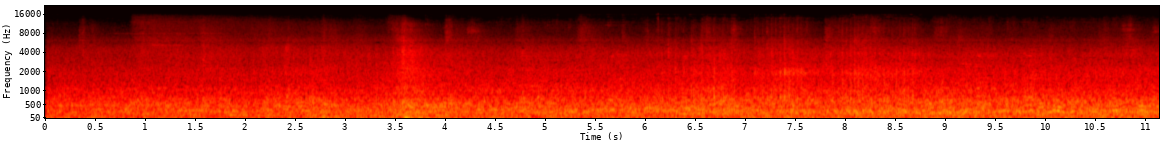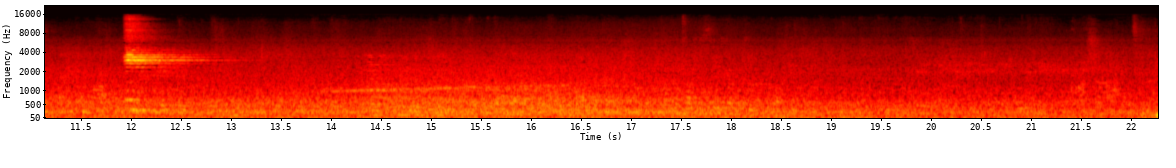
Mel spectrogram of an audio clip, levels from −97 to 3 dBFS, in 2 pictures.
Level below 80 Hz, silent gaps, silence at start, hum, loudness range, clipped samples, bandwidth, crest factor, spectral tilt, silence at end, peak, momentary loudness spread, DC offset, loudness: -50 dBFS; none; 0 s; none; 11 LU; under 0.1%; 16 kHz; 26 dB; -4.5 dB/octave; 0 s; -14 dBFS; 7 LU; under 0.1%; -38 LUFS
